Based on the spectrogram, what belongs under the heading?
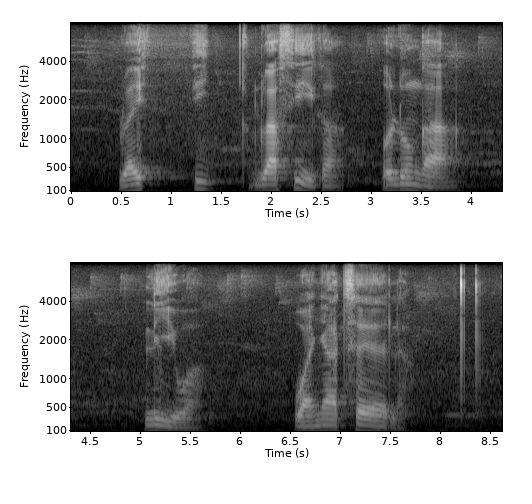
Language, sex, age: Zulu, male, 21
